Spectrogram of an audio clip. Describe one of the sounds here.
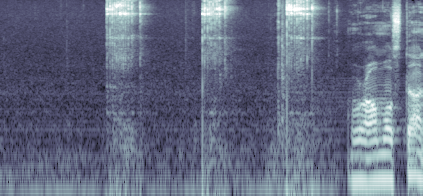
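A ratchet wrench clicks as it tightens a nut.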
